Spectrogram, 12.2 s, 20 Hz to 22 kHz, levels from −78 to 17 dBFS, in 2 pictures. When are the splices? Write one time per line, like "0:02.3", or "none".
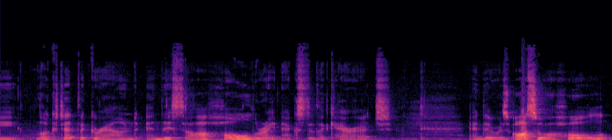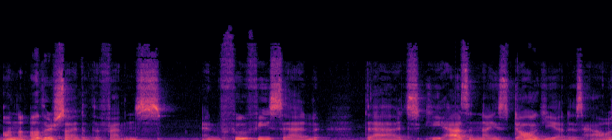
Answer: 0:08.1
